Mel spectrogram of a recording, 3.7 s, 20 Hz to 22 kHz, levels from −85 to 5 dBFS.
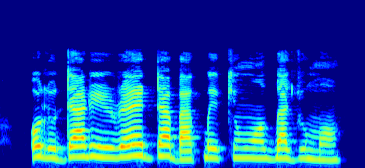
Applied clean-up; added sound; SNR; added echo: none; none; none; none.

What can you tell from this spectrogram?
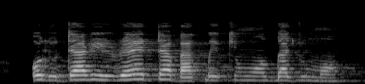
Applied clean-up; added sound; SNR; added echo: none; none; none; reverberation time 1.0 s.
